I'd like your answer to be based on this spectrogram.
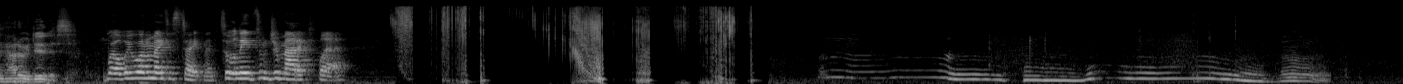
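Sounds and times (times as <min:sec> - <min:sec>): duct tape ripping: 0:03.9 - 0:07.6
person humming a slow tune: 0:08.2 - 0:13.4.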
